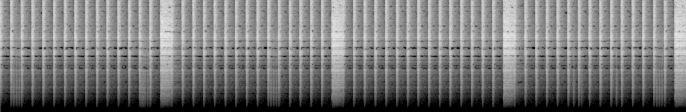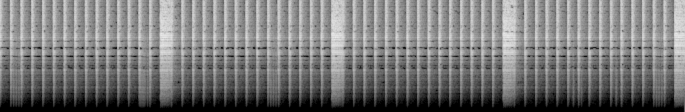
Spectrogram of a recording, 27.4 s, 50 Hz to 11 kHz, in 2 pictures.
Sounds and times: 0.0s hihat 27.4s

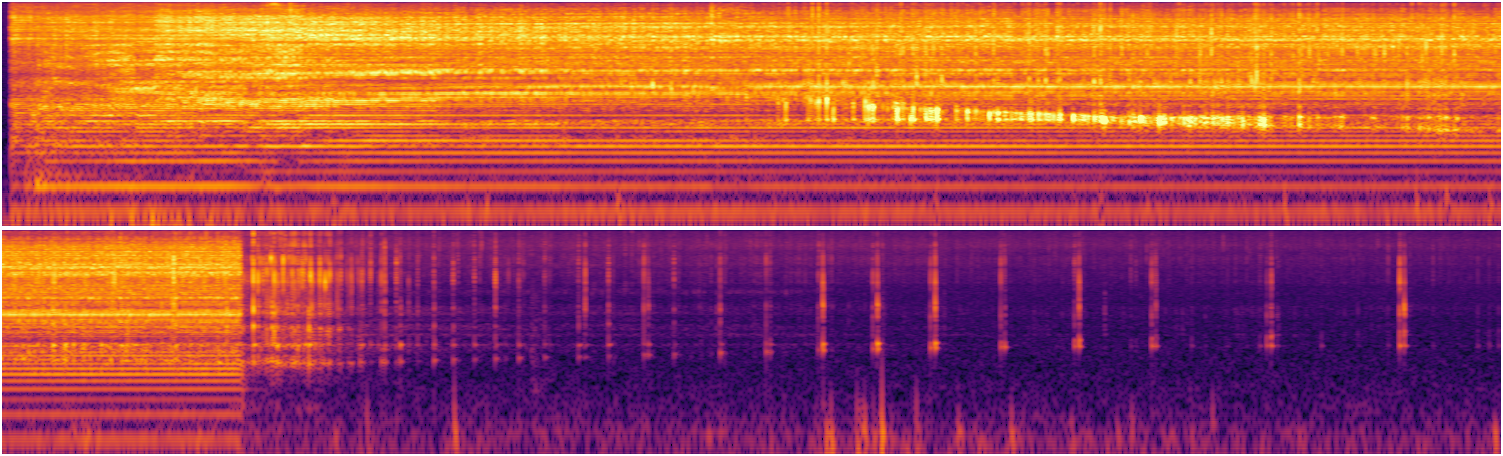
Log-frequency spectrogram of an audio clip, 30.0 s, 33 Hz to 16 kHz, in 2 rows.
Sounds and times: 0.0s espresso coffee machine making coffee 19.1s

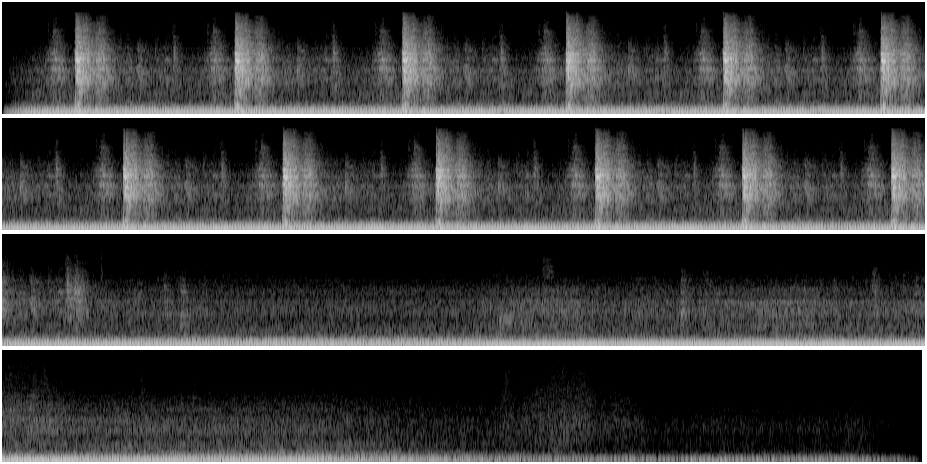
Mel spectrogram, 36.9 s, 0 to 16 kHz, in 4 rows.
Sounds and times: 0.0s tractor 36.7s
0.4s hydraulically operated fence-post driver 21.6s

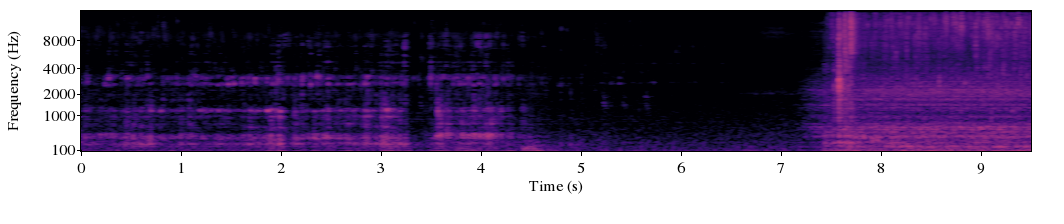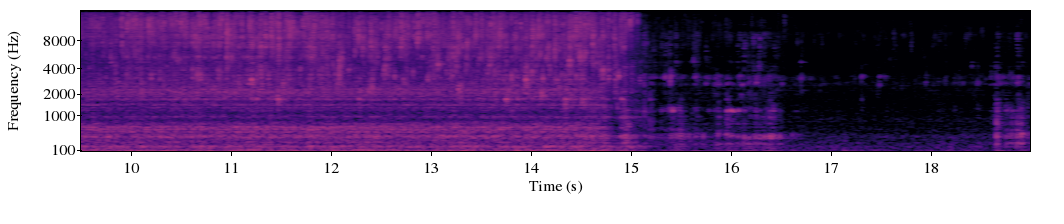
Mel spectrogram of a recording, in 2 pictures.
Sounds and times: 7.4s water draining in sink 16.9s
17.5s water draining in sink 18.9s

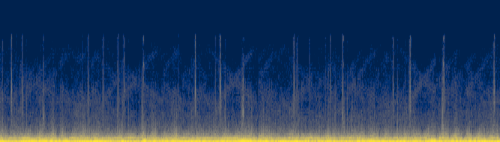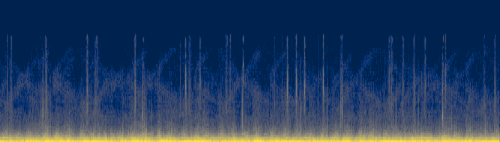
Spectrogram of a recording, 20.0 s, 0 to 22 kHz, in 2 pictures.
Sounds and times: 0.0s droning sound 20.0s

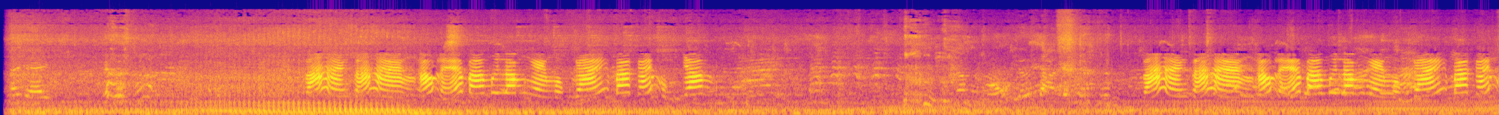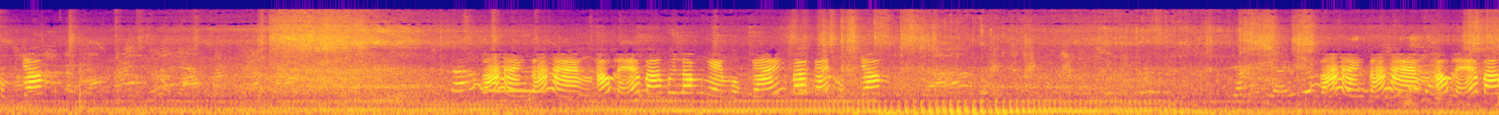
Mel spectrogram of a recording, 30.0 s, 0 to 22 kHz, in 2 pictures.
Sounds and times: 9.2s Woman sell stuff 29.9s

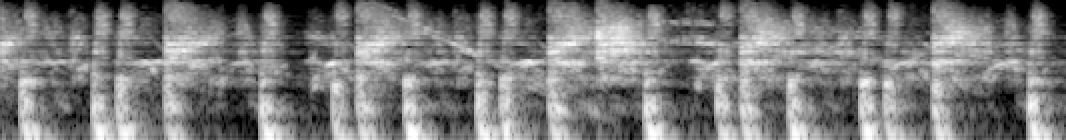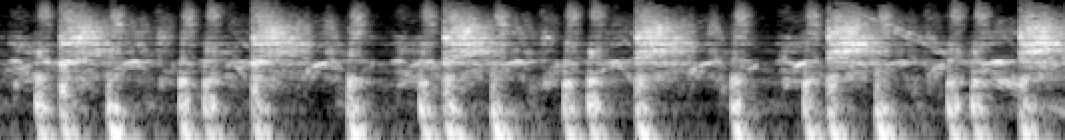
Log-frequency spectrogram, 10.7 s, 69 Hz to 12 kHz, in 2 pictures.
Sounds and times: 0.0s music 10.6s

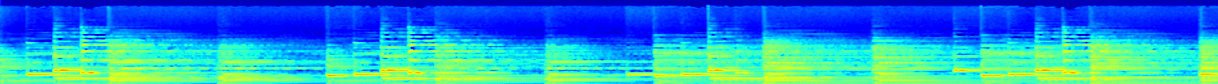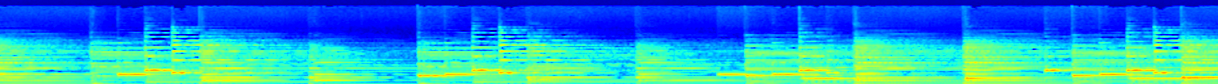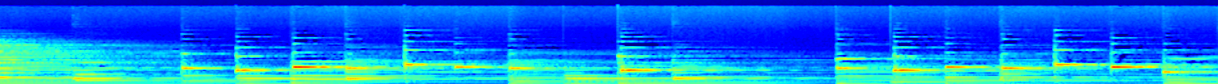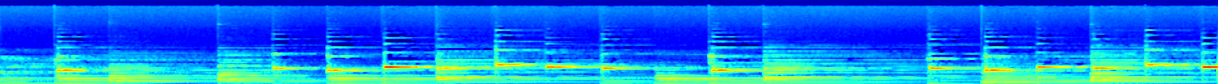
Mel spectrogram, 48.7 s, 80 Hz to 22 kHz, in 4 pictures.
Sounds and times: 0.0s piano 48.7s

